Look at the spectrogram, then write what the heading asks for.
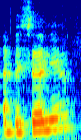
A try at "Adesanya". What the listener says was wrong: well, I believe it's Adeshoya. So the S is like as like ish. So Adeshoya, I believe.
